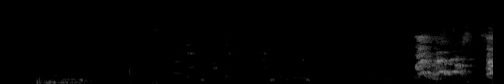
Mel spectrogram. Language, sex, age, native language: Icelandic, female, 40-49, Icelandic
